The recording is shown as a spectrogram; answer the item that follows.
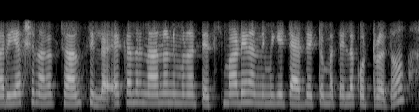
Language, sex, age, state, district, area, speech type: Kannada, female, 45-60, Karnataka, Hassan, urban, conversation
